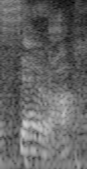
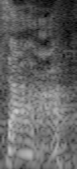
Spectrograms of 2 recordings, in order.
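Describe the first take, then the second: First: The name is said with English pronunciation. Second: The name is said with German pronunciation. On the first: "in English" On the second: "a German would pronounce it as Sarah"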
